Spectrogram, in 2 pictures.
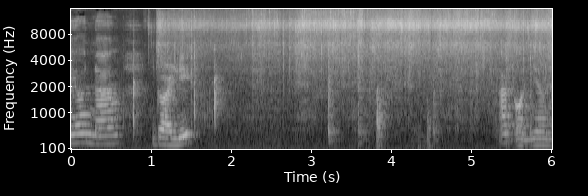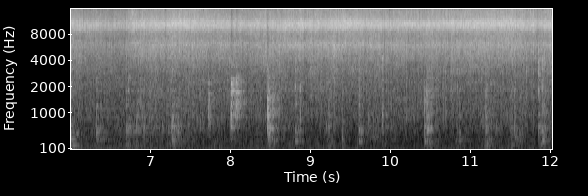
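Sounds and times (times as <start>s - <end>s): garlic and onion sizzling: 1.0s - 12.0s
spoon scraping and tapping pan: 3.2s - 4.8s, 6.3s - 12.0s.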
